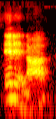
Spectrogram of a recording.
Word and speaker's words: Elena: I think they use the R for the L sound. Ah, okay. So, but my name is pronounced Elena in Japanese, so it's a le, which is an L, but on my passport it says R, which is funny.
